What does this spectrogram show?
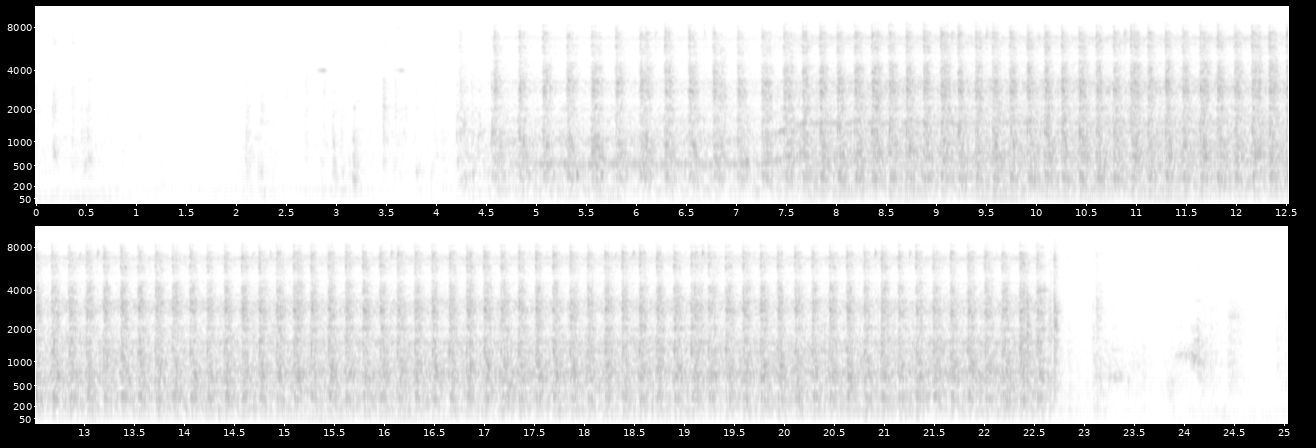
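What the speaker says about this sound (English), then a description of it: "now what you want to do is you want to sew from here and down and leave this open" Sewing machine stitching a toddler pillowcase, a close, loud and steady rapid mechanical whir running about eighteen seconds after a brief start, then stopping.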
